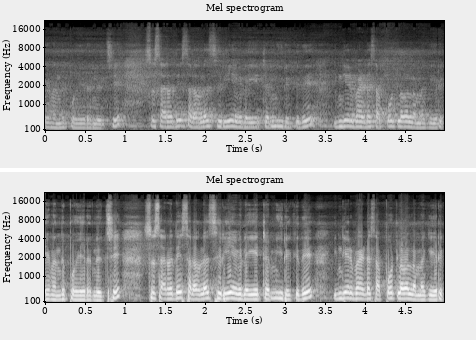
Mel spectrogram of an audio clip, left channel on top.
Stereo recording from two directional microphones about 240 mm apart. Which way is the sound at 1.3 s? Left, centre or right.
Right.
